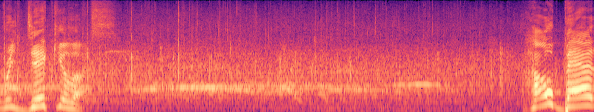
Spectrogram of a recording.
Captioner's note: audience cheering; audience applauding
